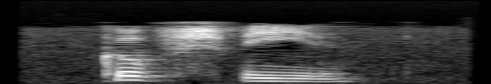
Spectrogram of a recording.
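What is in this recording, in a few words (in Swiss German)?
"kopfspeel", Alsatian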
